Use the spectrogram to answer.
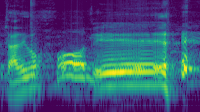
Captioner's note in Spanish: ríe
